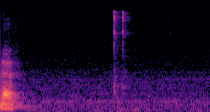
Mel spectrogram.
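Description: Two quick, sharp clicks of a computer mouse button about a second in, close together.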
